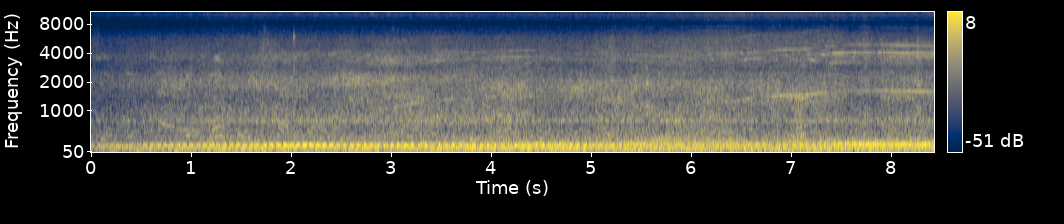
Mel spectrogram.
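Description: A small FMS Cessna 182 RC airplane's propeller engine drones steadily during a stall turn, a buzzing whine that holds fairly constant at mid distance, with wind noise and no talking.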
